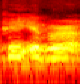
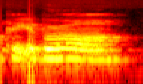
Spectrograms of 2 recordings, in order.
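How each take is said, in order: First: Peterborough with a weak, reduced last syllable; Peterborough ending in "-bruh". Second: Peterborough with a full "-borough" vowel, like "braw"; Peterborough ending in "-braw". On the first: Asking listener how to say the town, Peterborough with short "-buh-ruh". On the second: Offering listener the other way to say it, Peterborough with "-braw". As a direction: open out the end of Peterborough to "-braw". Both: Shown as a demonstration. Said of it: "Is it Peterborough or Peterborough?".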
